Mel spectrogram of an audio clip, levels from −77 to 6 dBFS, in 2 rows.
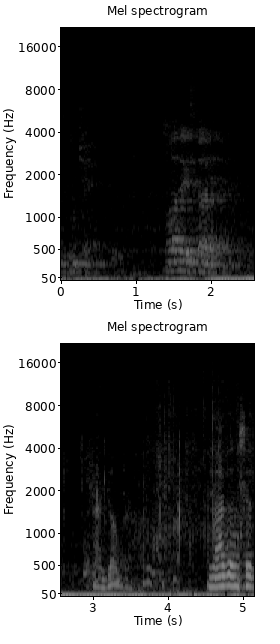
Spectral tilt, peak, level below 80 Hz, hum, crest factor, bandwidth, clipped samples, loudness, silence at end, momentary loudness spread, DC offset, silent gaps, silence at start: -6 dB/octave; -24 dBFS; -50 dBFS; none; 18 dB; 16 kHz; under 0.1%; -43 LUFS; 0 s; 26 LU; under 0.1%; none; 0 s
